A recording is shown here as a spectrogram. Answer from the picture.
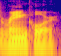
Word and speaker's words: Rancor: Oh, it's Rancor. Rancor. I thought it was like Rancid.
